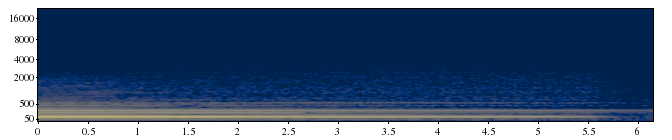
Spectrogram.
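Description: The last chord of a grunge/post-punk song, distorted electric guitar and bass, left ringing out. It holds a steady low pitch and slowly fades, then drops away near the end.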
